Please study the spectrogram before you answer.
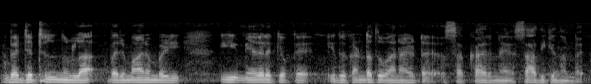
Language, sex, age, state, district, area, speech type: Malayalam, male, 45-60, Kerala, Kottayam, urban, spontaneous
